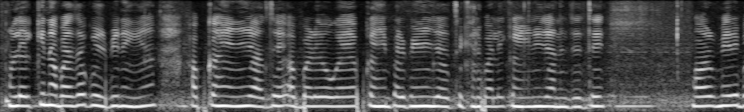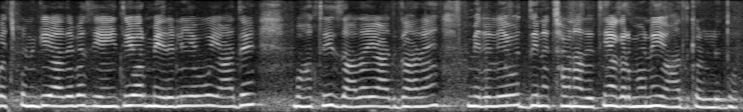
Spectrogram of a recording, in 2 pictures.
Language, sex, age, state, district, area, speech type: Urdu, female, 18-30, Uttar Pradesh, Gautam Buddha Nagar, rural, spontaneous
